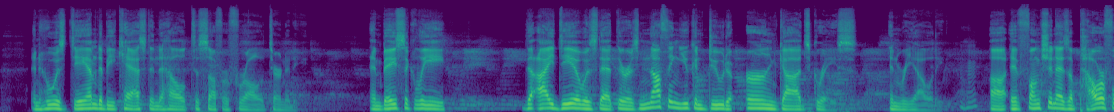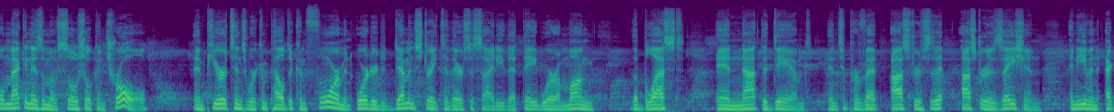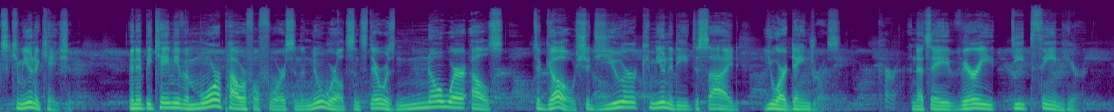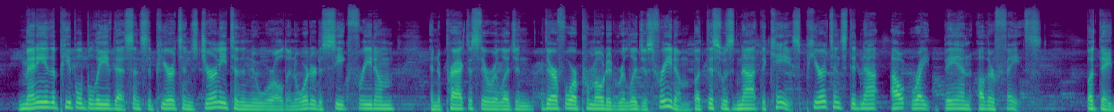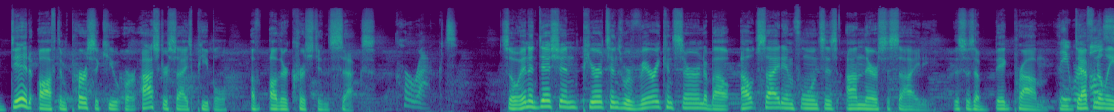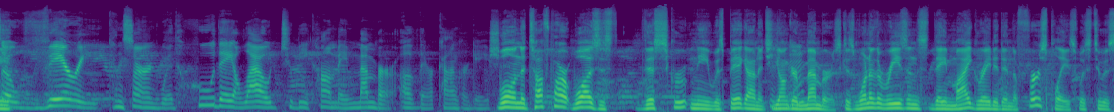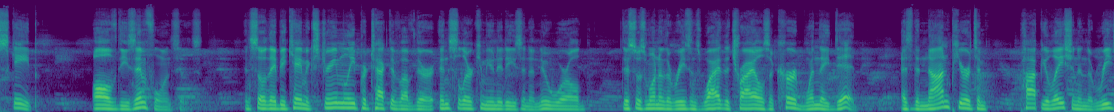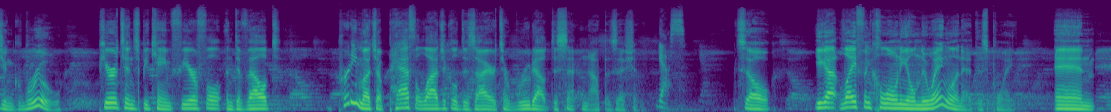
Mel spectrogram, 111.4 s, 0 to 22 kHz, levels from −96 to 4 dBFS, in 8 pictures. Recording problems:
echo of what is said; faint; throughout; 500 ms later, 25 dB below the speech

